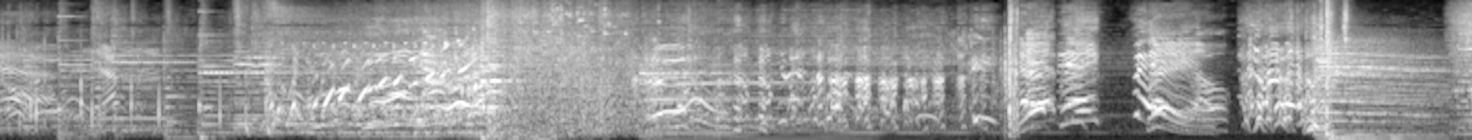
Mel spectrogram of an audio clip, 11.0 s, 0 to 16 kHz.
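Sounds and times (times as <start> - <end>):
music: 0.0 - 4.0, 4.8 - 7.5, 9.9 - 11.0
cartoon girls laughing: 2.2 - 3.8, 4.8 - 7.5, 9.2 - 10.0.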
